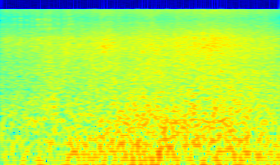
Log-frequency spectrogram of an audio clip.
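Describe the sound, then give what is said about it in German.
Ocean waves rolling in as a steady, broad rushing wash of surf, continuous and fairly full throughout, with no voices. “Und wir brauchen dazu unbedingt nochmal Wellenrauschen.”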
